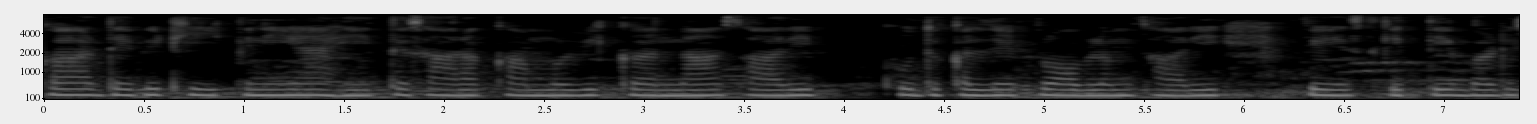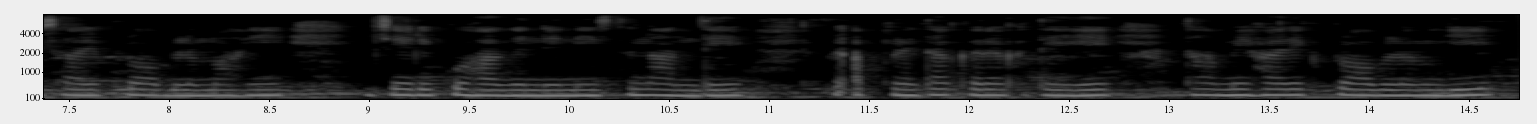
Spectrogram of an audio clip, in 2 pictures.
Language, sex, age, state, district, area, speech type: Dogri, female, 18-30, Jammu and Kashmir, Samba, rural, spontaneous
